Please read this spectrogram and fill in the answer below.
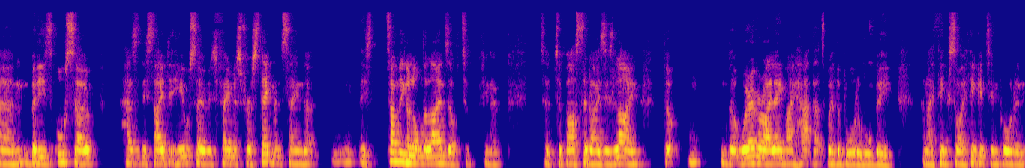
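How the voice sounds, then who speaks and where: Speaking at a fairly quick pace with an English accent, a man uses a fairly high, somewhat breathy voice and fairly even intonation. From England. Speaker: tour guide and educator. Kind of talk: online presentation with audience questions. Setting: online video presentation. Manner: hesitant, many fillers and repetitions.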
